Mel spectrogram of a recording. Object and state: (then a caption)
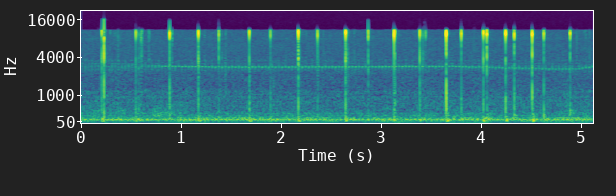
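Ice cube tapped with fingernails. Long nails tap a large, clear, solid ice cube resting on a towel, making about twenty quick, dry, bright clicks that stop almost instantly. They fall in an uneven rhythm over a quiet, steady low hum and a faint thin whine.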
